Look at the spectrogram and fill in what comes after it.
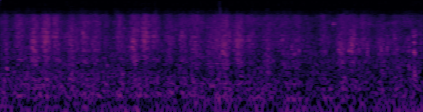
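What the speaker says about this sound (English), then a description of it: "let's hop back on the train" Train ride in the Second Life virtual world, a quiet, steady rumble with faint rhythmic clatter running continuously throughout.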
